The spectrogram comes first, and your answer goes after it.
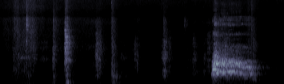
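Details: Female Siberian Husky playing with her plush puppy toy gives a series of short, sharp barks spaced irregularly, then ends with one loud, drawn-out, noisy woo-like vocalization lasting about a second.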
